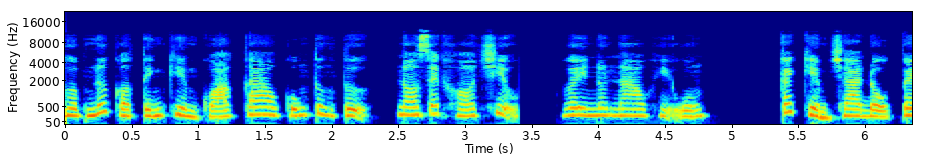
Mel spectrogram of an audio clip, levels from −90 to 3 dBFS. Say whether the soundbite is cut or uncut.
cut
